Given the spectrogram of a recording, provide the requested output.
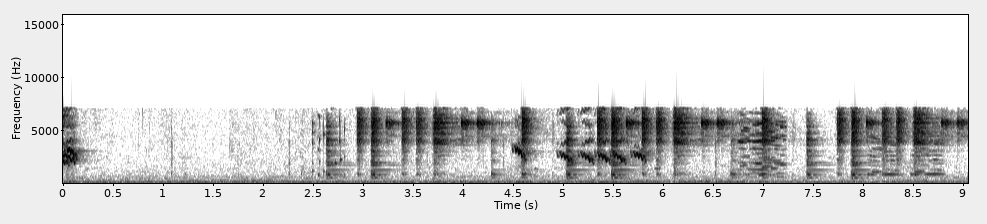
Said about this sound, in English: If you want to see the laptop, you can come up and you can actually see it play some music. I can give a little demo of it. Oh, you can hear that. Okay, there you go. Birds.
